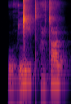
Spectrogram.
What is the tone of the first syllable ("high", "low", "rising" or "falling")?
low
